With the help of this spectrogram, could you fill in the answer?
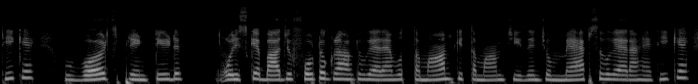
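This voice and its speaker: Pakistani lady teaching law for exams, voice a bit high, keeps repeating points and checking in, no room echo. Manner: repetitive, emphatic teaching with frequent check-in tags. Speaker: law lecturer. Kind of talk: explanatory exam-prep lecture, mixing in English legal terms.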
